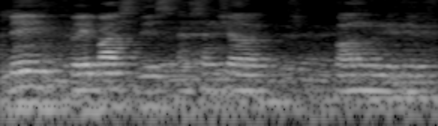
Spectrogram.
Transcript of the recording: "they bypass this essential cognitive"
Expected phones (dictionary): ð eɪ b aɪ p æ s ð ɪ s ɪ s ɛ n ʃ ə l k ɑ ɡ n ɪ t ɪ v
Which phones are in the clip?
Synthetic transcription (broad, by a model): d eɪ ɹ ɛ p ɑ s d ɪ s ɪ s ɛ n ʃ ə l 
